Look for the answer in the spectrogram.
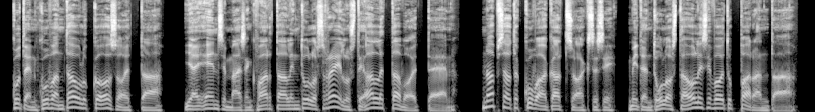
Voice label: finnish e-learning

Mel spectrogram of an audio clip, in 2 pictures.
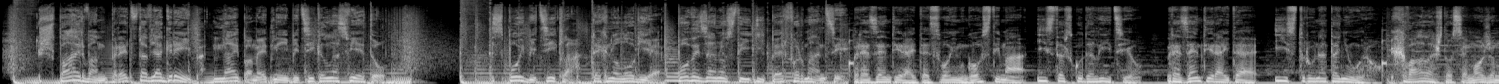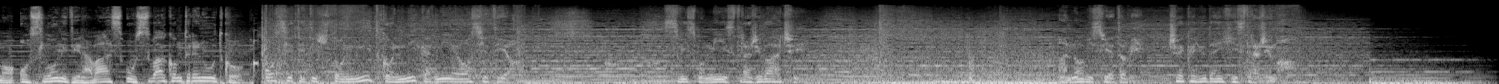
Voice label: croatian commercial; Croata; Croacia; Texto de alta calidad, claro, articulado y positivo para jóvenes o adultos de mediana edad, de origen croat

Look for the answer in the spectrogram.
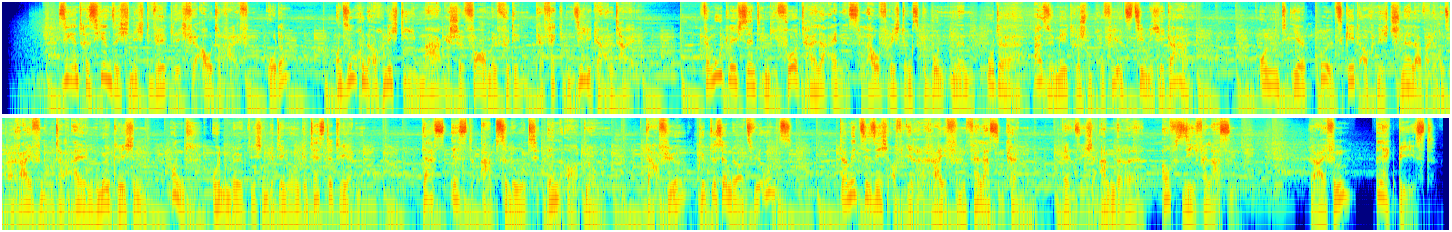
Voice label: German commercial

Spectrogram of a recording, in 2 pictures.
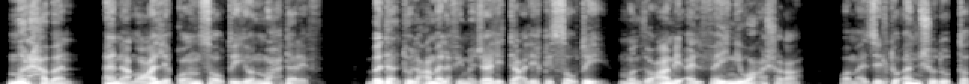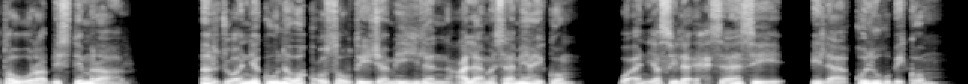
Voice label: arabic commercial

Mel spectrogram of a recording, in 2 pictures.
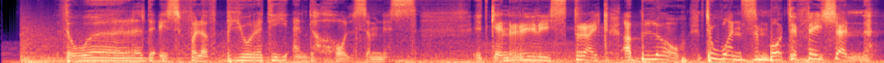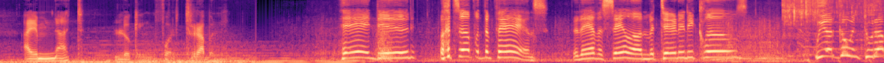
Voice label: english american cartoon animation

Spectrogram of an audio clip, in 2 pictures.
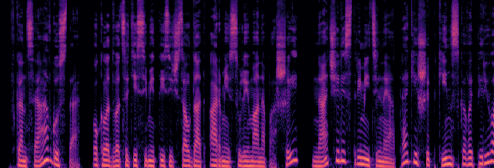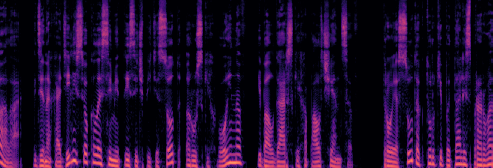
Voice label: russian documentaries

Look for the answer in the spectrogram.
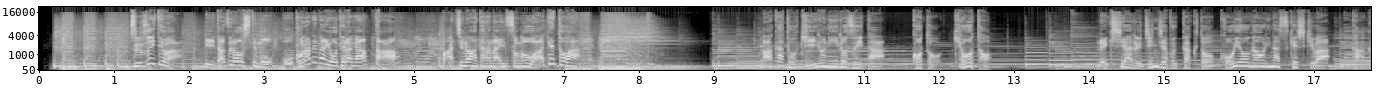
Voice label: japanese tv shows

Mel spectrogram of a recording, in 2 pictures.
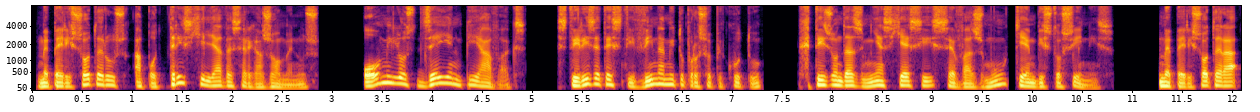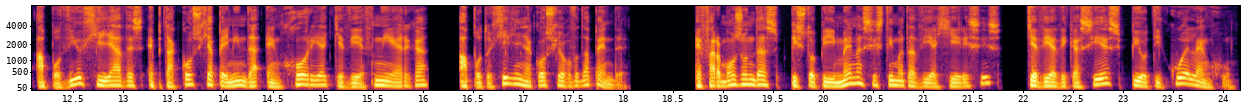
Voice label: greek commercial; Greece

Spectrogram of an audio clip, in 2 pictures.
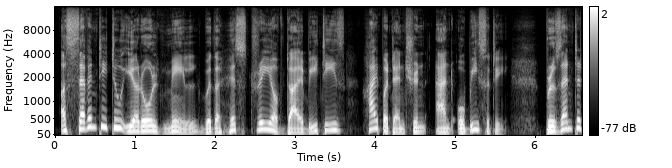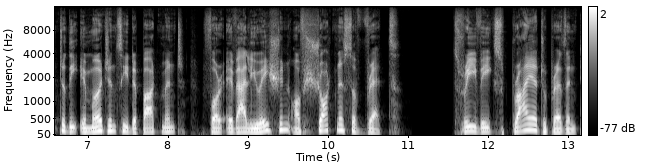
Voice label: english medical narration, hindi voice actors; formally trained and experienced

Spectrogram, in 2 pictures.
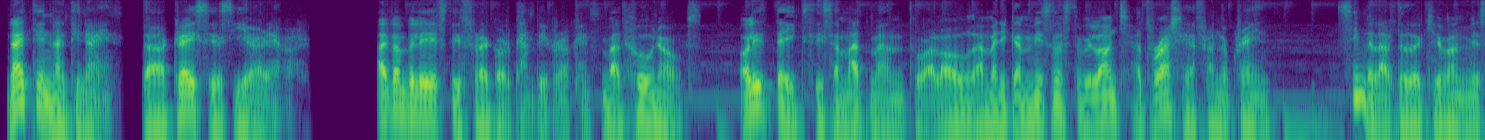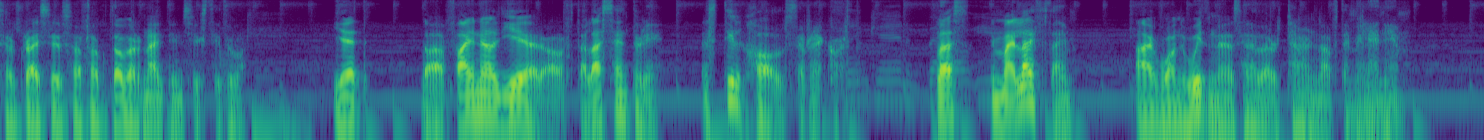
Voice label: english audiobooks, spanish voice actors

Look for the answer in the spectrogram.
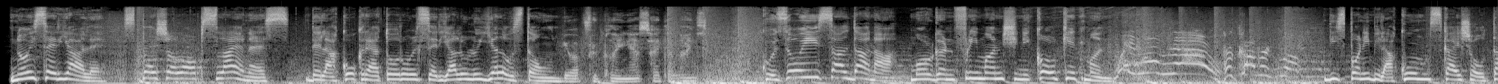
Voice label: romanian movie trailers

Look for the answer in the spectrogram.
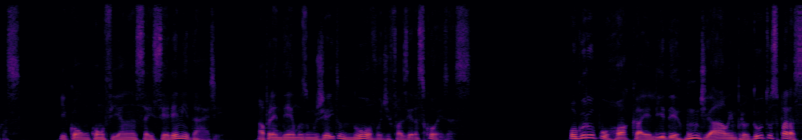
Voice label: portuguese brazilian corporate videos

